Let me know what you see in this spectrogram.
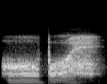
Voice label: scared, jungle male; vo; agents; Source Model Packs; Counter Strike Model Pack; CS2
